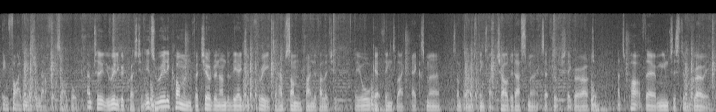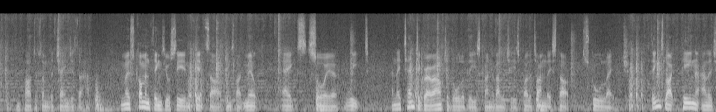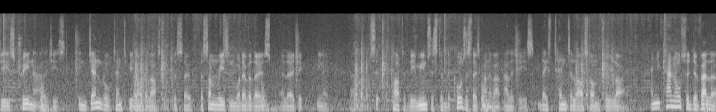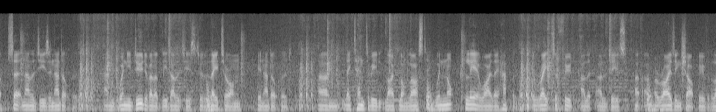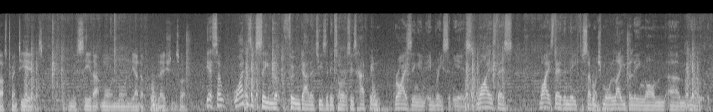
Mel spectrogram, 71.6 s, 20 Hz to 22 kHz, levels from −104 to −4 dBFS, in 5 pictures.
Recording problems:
electrical hum; loud; throughout; 50 Hz, 6 dB below the speech

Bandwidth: 14 kHz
